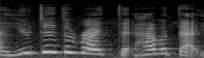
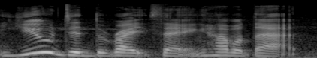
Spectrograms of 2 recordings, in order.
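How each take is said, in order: First: High teasing take. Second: Lower, deadpan repeat of the praise; low teasing take. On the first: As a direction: say it up high like praising a child. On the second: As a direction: drop the voice down for the repeat. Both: Pretend. Teasing the same line twice.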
